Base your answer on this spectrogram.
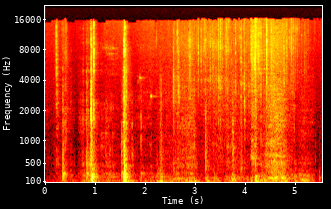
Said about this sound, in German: Das Quietschen allein schon von den Scharnieren, das gehört einfach zu so einem Stück dazu.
